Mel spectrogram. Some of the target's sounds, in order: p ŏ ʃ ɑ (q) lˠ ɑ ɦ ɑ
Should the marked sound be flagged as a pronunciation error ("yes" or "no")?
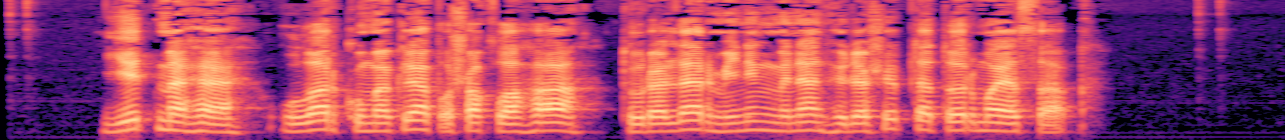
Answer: no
